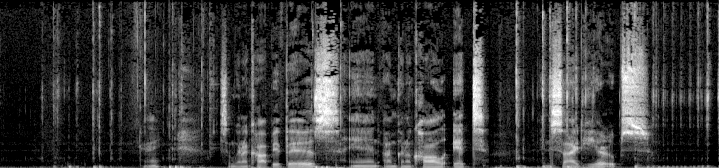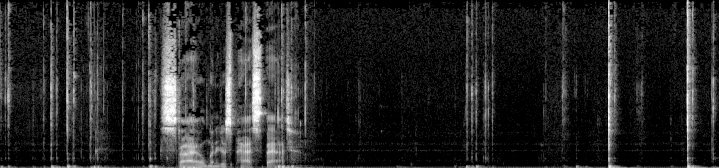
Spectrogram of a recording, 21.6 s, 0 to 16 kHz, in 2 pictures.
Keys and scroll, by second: 2.8 super+s, 5.1 super+c, 8.3 Return, 13.1 Return, 13.8 super+v.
